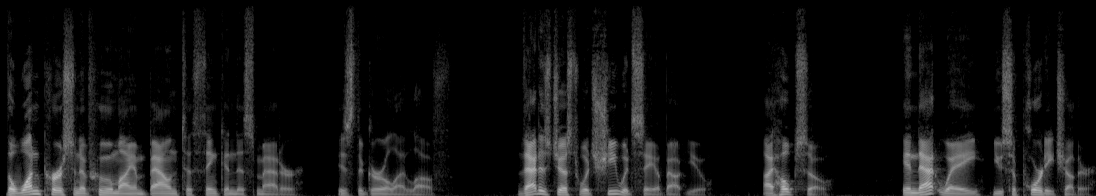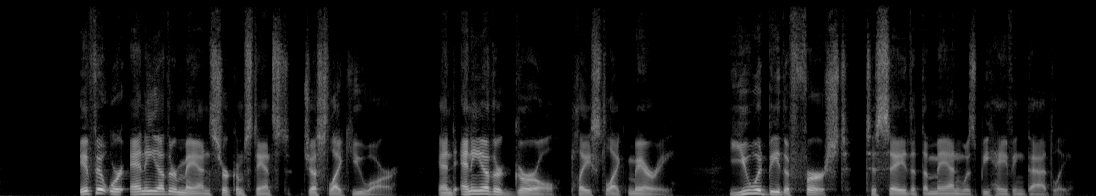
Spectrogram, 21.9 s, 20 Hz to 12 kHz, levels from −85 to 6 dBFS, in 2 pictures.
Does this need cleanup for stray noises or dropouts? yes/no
no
